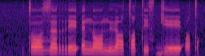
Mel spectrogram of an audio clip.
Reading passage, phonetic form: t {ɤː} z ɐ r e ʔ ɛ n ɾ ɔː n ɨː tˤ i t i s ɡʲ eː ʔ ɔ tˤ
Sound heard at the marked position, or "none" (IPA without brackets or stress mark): ɔː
